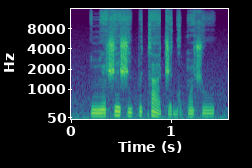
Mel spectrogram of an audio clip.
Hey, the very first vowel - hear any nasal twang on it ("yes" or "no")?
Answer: yes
